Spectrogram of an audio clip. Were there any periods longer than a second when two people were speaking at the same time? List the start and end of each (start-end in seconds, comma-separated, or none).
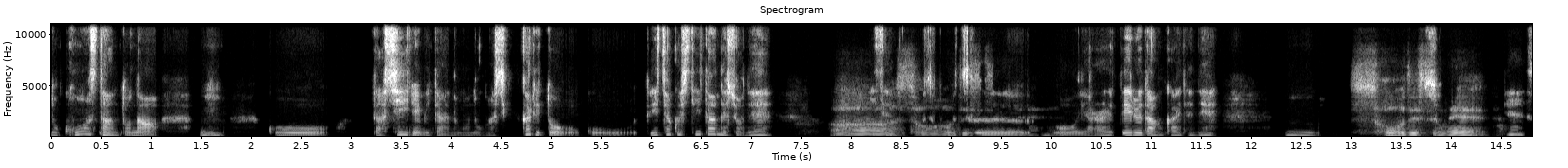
8.2-9.9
